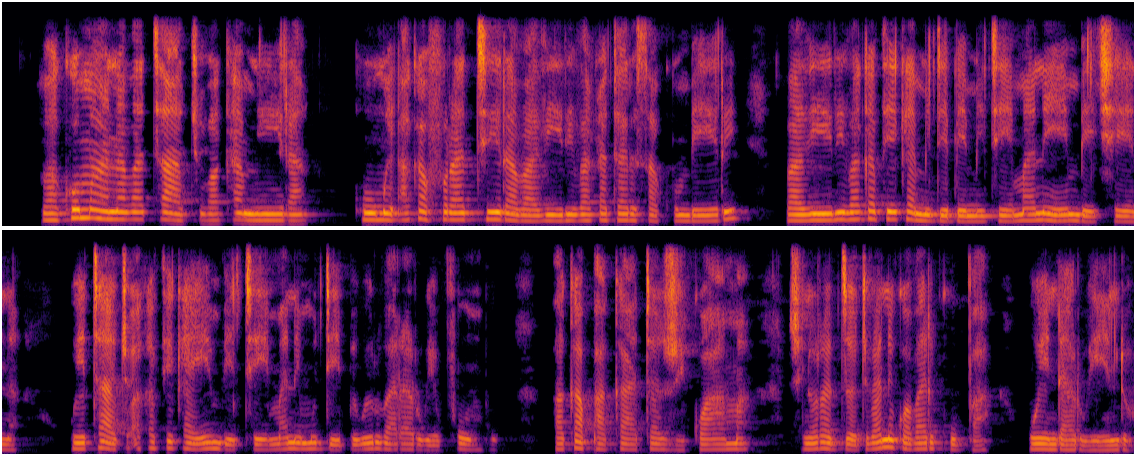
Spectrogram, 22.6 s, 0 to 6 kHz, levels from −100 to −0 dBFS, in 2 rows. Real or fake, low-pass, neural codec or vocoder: real; 5.4 kHz; none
